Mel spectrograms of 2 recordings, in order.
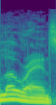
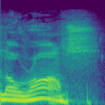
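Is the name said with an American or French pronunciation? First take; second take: American; French. First: The name is said with an American pronunciation. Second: The name is said with a French pronunciation. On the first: The speaker calls it right. "I see people in North Carolina saying Lawrence" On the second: The speaker calls it wrong. "It's too French for me"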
